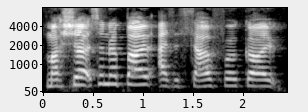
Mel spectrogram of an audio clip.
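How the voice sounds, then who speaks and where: A kindly, cheerful giant from a picture book, played by a woman. He has an unexpectedly high, bright voice and talks in an expressive, sing-song way. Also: moderate pace, lightly acted. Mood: proud, singing.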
